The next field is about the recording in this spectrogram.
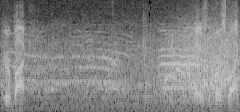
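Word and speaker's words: Gurbach: Jim Gerbach spells his name G-U-R-B-A-C-H, but pronounces it Gerbach.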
